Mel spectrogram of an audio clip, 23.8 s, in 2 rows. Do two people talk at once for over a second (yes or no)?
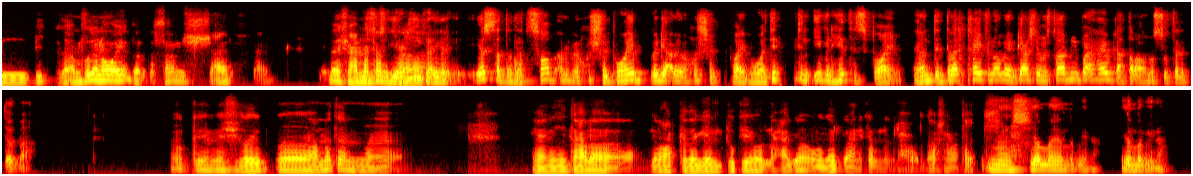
no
